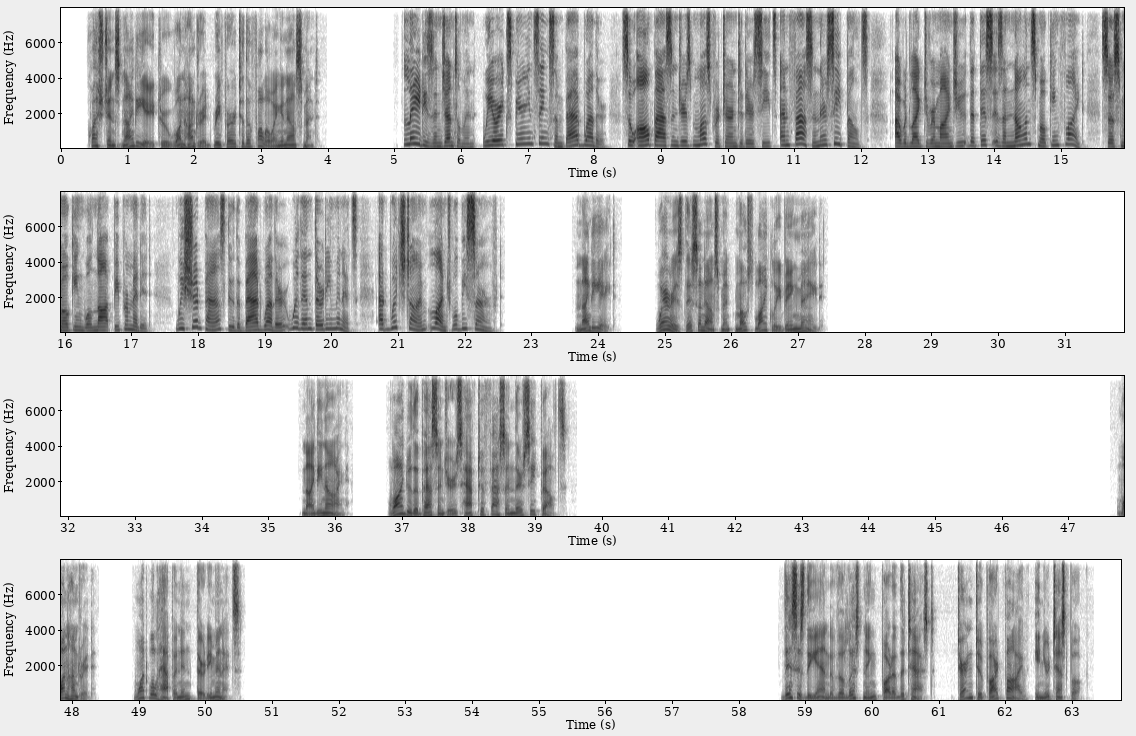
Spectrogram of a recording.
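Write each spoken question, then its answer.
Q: Where is this announcement most likely being made?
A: On an airplane

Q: Why do the passengers have to fasten their seatbelts?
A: Because of bad weather

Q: What will happen in 30 minutes?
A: Lunch will be served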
